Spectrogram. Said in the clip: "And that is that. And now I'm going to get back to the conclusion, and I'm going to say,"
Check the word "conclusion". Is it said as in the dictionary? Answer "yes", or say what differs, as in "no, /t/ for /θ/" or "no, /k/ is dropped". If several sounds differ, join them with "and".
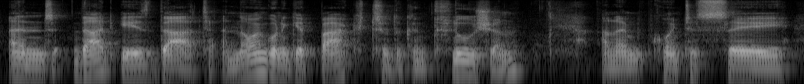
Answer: yes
